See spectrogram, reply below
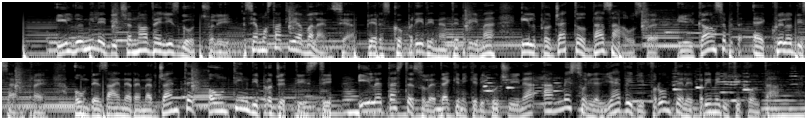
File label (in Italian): Italian Speech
